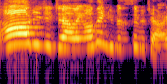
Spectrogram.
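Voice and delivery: high, loud delighted coo; gushing thanks. Real, not acted. Host thanking a viewer for a super chat, gushing.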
